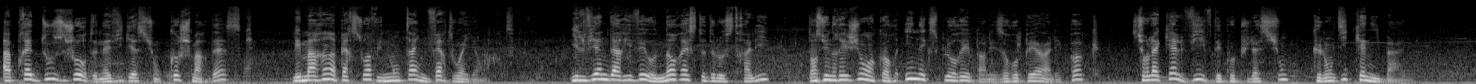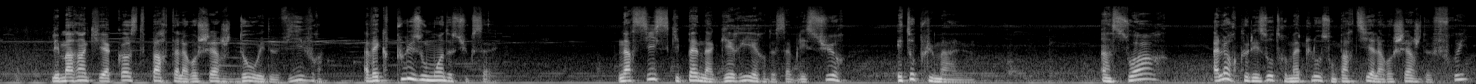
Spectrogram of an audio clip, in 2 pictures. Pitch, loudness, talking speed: 155 Hz, -20 LUFS, 165 wpm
